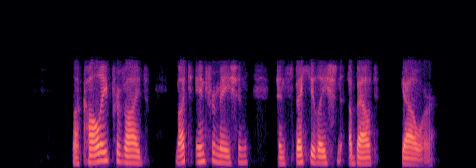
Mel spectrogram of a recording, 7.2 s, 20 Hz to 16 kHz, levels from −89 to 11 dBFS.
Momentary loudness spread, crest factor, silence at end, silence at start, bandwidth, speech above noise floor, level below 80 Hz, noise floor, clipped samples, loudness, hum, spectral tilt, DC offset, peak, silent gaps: 12 LU; 18 dB; 0.7 s; 1.1 s; 4.3 kHz; 59 dB; -70 dBFS; -78 dBFS; under 0.1%; -19 LUFS; none; -11 dB/octave; under 0.1%; -2 dBFS; 4.10-4.14 s, 5.79-6.00 s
